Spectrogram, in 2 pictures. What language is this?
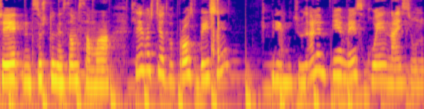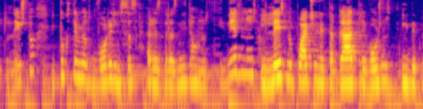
Bulgarian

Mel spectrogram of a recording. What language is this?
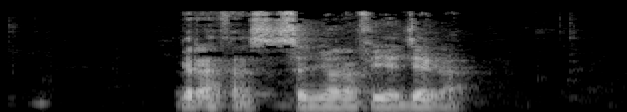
Galician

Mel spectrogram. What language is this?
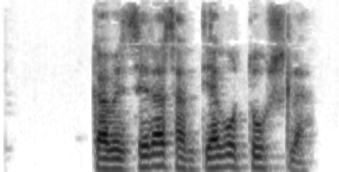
Spanish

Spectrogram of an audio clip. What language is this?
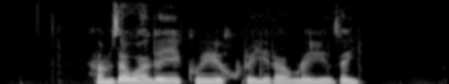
Pashto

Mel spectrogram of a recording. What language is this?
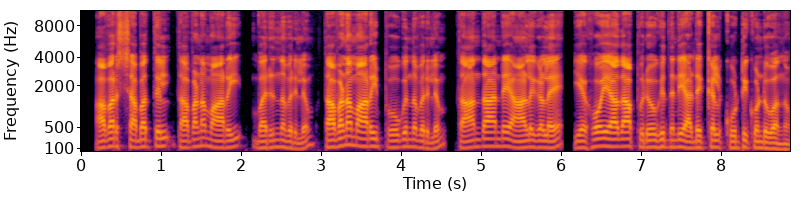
Malayalam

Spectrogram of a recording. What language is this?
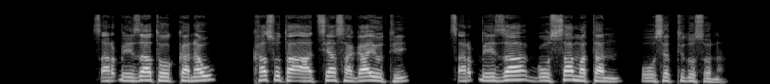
Gofa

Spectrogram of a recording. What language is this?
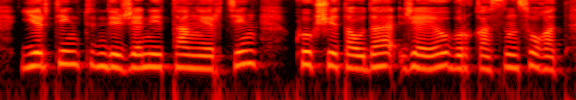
Kazakh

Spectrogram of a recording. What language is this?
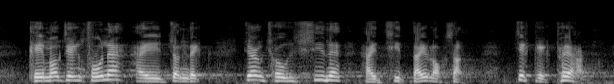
Cantonese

